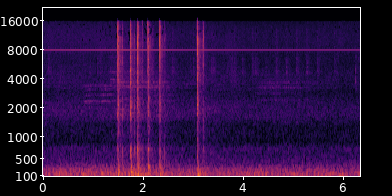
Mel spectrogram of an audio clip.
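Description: Computer keyboard being typed on: five quick keystrokes, then two more about a second later, over a steady low hum.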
